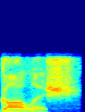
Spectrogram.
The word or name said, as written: Gaulish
